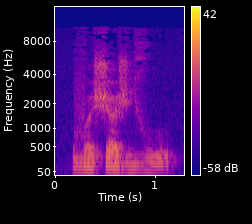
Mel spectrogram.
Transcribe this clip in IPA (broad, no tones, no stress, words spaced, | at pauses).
və ʃɜʒi ɣu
